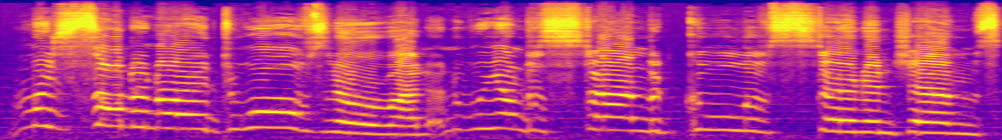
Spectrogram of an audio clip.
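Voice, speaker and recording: A woman in a put-on character voice, extremely high-pitched, at a moderate pace. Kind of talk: in-character.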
